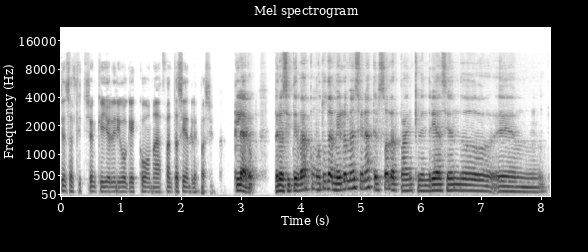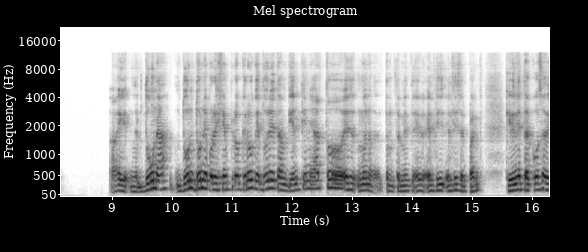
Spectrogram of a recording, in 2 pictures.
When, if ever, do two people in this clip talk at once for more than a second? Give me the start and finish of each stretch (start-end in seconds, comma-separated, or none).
none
